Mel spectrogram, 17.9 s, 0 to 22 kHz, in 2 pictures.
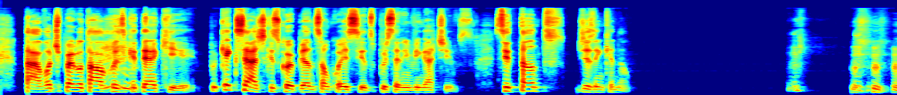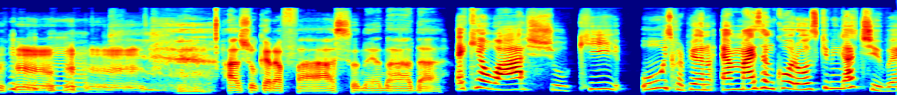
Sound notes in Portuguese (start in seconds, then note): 8.5 risos abafados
